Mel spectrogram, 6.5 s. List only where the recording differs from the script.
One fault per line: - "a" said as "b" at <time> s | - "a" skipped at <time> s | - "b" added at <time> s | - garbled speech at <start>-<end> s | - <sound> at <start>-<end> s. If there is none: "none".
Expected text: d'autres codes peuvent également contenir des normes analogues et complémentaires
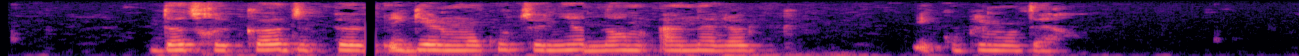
- dropout at 1.8-1.9 s
- "des" skipped at 2.9 s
